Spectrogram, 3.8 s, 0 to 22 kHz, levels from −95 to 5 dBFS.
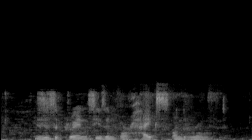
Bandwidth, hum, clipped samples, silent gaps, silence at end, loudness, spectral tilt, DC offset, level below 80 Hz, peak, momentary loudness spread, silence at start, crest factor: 9 kHz; none; under 0.1%; none; 0 s; -42 LUFS; -3.5 dB/octave; under 0.1%; -72 dBFS; -26 dBFS; 17 LU; 0.05 s; 18 dB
